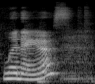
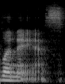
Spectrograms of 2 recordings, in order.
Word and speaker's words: Linnaeus: I'm thinking is how you say that name, Linnaeus.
